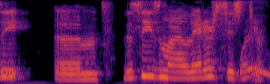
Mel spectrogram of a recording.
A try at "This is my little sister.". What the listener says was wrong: Wait. Don't say E. This is.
